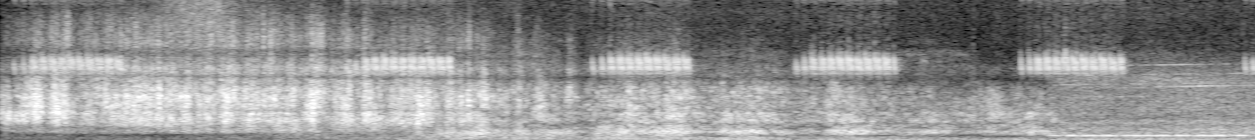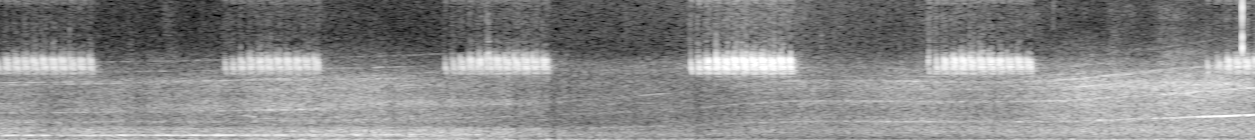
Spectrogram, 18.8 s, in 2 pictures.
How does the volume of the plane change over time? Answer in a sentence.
The volume of the plane goes down.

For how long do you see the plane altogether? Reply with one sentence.
You can hear the plane for 19 seconds altogether.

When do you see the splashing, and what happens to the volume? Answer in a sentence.
You can't hear the splashing here.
